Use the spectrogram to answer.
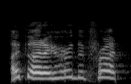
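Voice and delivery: high, loud mother character voice; high-pitched motherly exclamation; surprised mother. A narrator's reading. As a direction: call it out high, breaking off mid-thought. Mother explains, breaks off.

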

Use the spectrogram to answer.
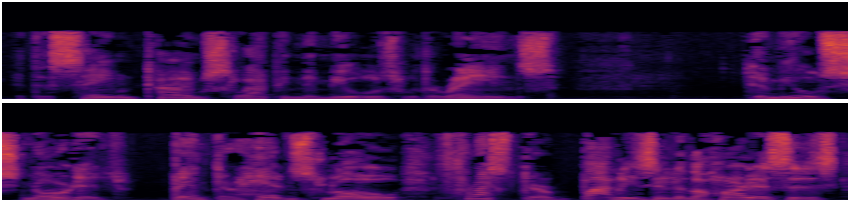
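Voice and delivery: ordinary delivery, nothing marked

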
